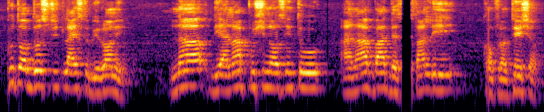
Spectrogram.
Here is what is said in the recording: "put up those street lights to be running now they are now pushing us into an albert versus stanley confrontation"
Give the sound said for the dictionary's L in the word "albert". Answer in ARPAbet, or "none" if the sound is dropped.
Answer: none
